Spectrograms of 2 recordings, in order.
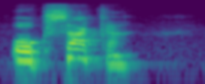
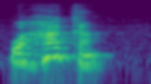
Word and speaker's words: Oaxaca: Porque cuando fui a México me acuerdo que yo decía Oaxaca. Y alguien me dijo, no, es, ay, ¿cómo era? Oaxaca. Yo decía, pero si dice Oaxaca, yo diciendo, definitivamente tengo que mejorar mi nivel cultural mexicano, seguro.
